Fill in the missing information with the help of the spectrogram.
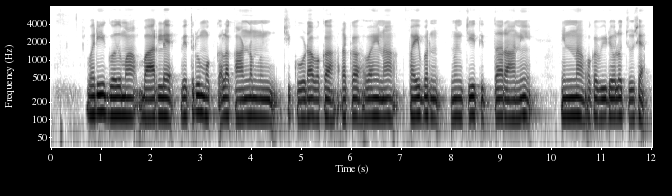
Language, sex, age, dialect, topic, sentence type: Telugu, male, 18-24, Central/Coastal, agriculture, statement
